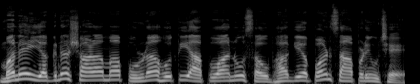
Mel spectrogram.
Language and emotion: Gujarati, neutral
